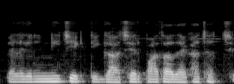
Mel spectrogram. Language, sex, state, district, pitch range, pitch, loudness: Bengali, male, Tripura, West Tripura, 120-130 Hz, 125 Hz, -16 LUFS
